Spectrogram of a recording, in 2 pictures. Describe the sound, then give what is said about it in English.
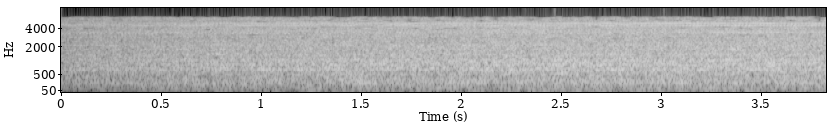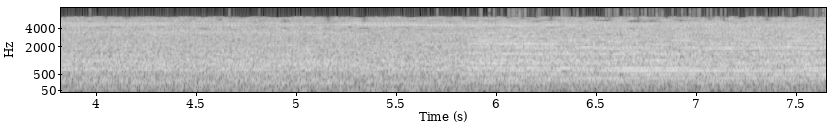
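A train rumbles past a ballpark during a baseball game between Burkburnett and the Enid Majors, a loud, steady roar that swells slightly over several seconds, with faint higher squeals and hiss riding over the low mechanical drone. “I don't know how they used to a train coming by during a baseball game they are, but the Enid Majors, you know they're used to it.”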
